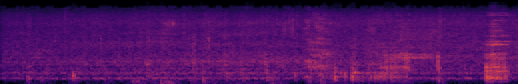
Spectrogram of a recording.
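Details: Agitated honey bees from a wall colony being cut out after dark; a sustained low buzz with intermittent knocks and scraping from the work.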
